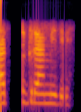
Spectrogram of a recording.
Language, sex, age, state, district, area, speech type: Kannada, female, 18-30, Karnataka, Chikkaballapur, rural, conversation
